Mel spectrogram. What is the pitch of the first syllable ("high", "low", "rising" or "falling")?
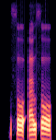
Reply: low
